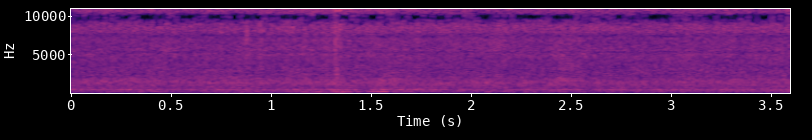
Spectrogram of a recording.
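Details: Agitated honey bees in an Australian hive during inspection, a colony with new lighter-coloured genetics and fresh brood; continuous droning hum with a few louder buzzing passes midway, low handling rumble beneath.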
